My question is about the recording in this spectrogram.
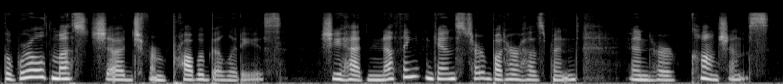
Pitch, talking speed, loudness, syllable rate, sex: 235 Hz, 130 wpm, -16 LUFS, 4.0 syllables/s, female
